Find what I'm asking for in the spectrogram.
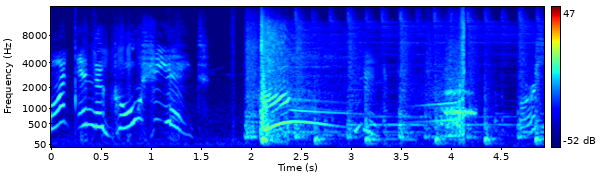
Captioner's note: zoom music effect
